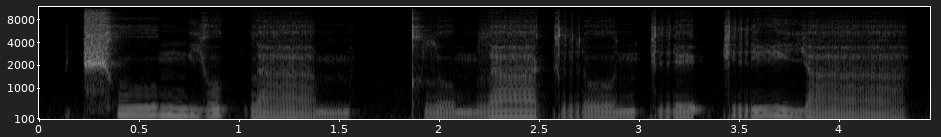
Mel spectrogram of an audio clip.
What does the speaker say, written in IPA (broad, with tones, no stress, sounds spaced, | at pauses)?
t͡ɕʰ uː˥˩ ŋ j o˥˩ k̚ l a˧ m | kʰ l o˩˦ m l aː˥˩ k r oː˦˥ n k r e˦˥ ʔ k r iː˥˩ j aː˧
